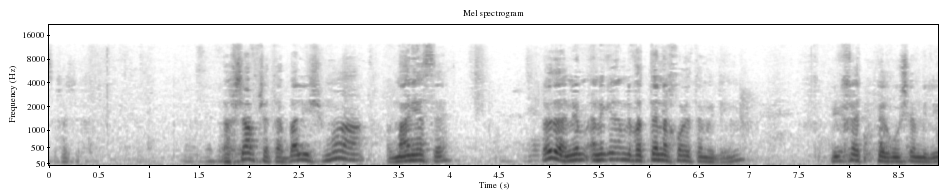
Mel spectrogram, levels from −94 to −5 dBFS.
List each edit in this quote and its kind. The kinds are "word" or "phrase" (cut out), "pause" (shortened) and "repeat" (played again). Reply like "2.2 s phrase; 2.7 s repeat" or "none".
none

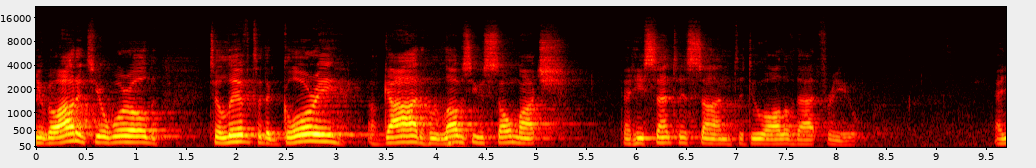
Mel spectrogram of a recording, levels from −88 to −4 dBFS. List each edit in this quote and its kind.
none

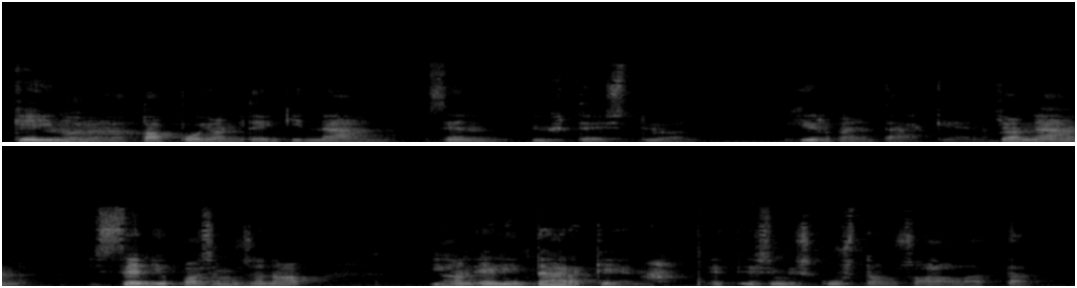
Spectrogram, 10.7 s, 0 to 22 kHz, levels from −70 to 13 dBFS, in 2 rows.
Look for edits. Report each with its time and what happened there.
3.9 s pause; 4.9 s word

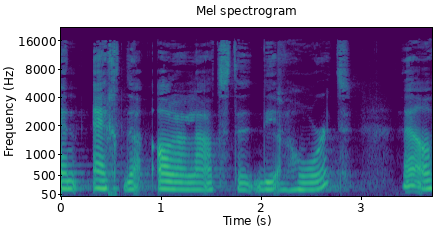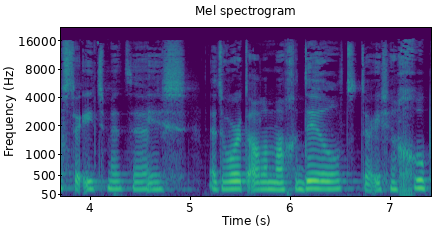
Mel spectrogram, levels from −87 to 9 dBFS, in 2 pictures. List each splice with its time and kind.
2.2 s word; 4.6 s phrase; 5.1 s pause

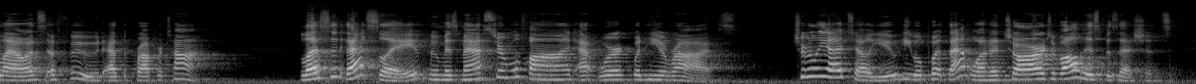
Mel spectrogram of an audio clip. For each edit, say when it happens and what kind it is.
3.4 s word

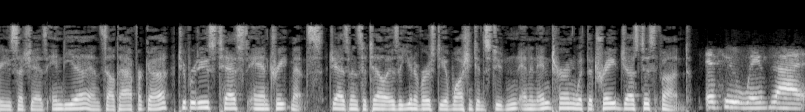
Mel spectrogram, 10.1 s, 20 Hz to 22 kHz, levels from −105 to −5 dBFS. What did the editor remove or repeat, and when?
2.2 s pause; 4.1 s pause; 8.2 s word; 9.0 s phrase

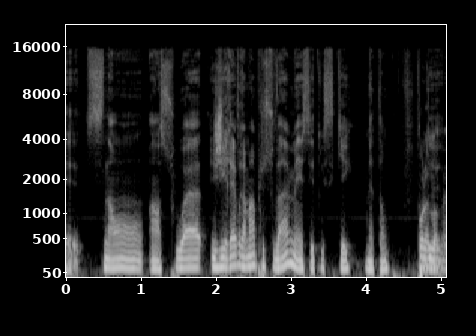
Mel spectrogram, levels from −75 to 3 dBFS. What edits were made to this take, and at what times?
1.9 s pause; 3.3 s word

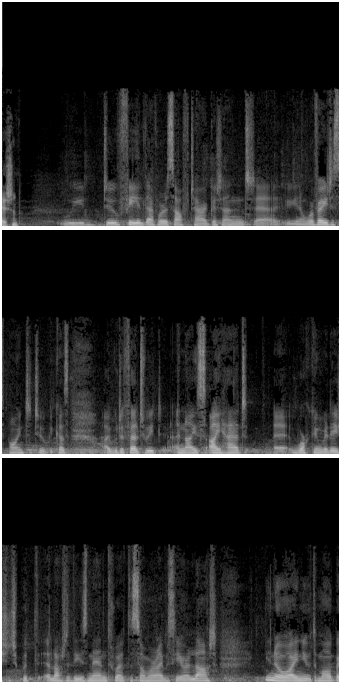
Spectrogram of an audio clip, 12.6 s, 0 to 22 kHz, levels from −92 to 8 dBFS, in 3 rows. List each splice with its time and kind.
none

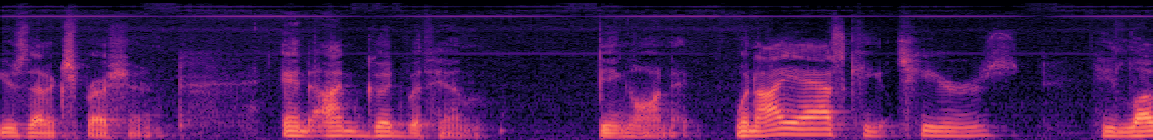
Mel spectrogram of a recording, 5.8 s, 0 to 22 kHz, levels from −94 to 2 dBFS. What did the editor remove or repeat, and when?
3.6 s pause; 4.5 s word

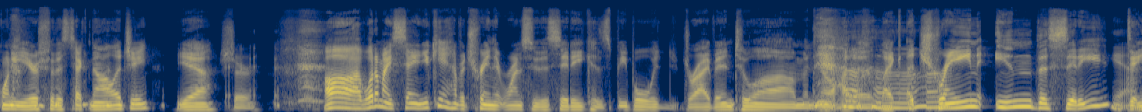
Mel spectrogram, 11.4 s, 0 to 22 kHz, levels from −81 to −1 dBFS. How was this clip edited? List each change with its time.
6.8 s word; 8.1 s word

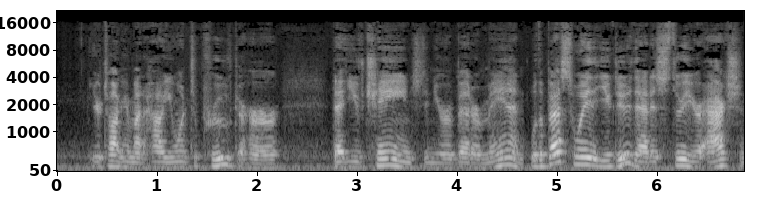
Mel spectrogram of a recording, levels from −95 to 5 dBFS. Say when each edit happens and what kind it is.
4.7 s word; 5.6 s word

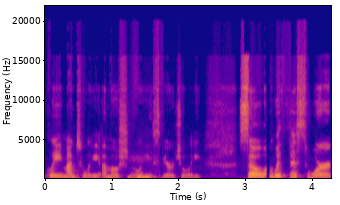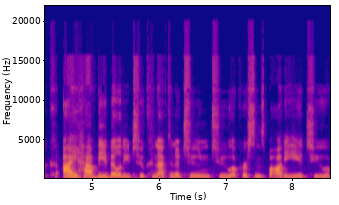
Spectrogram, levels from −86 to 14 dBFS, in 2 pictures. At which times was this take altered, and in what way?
none

